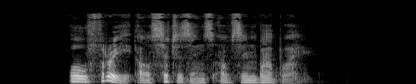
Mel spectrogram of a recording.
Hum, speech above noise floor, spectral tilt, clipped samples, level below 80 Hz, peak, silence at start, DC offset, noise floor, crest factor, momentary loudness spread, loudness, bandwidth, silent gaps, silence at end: none; 58 dB; -5 dB/octave; under 0.1%; -44 dBFS; -2 dBFS; 0.7 s; under 0.1%; -79 dBFS; 22 dB; 12 LU; -21 LUFS; 11.5 kHz; none; 1.1 s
